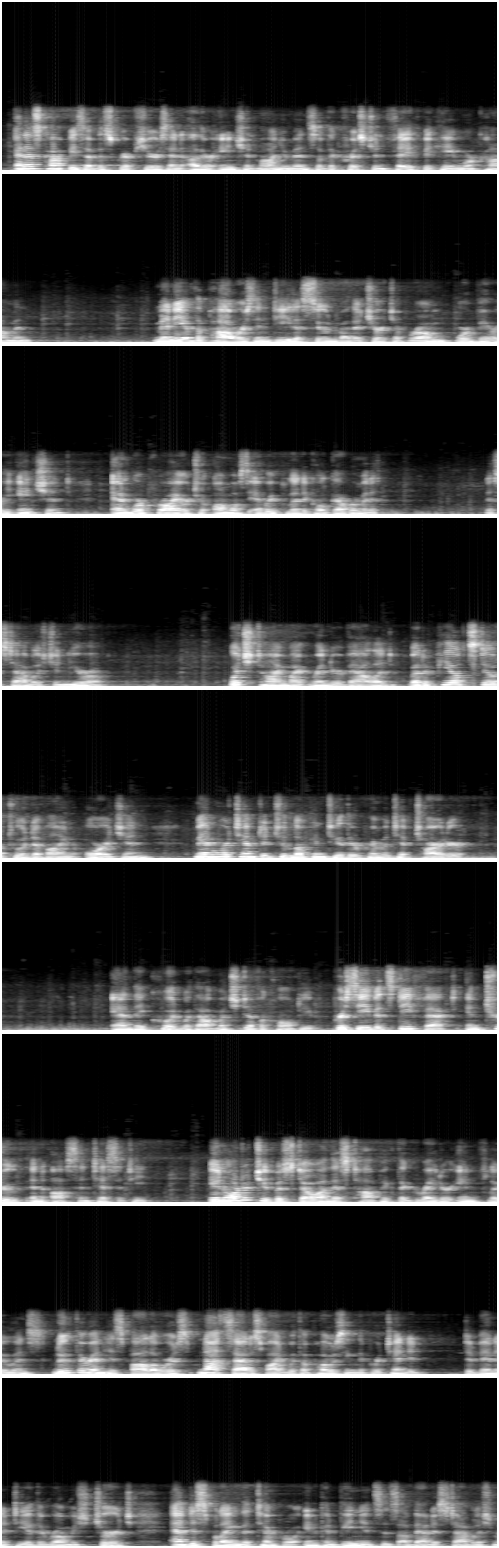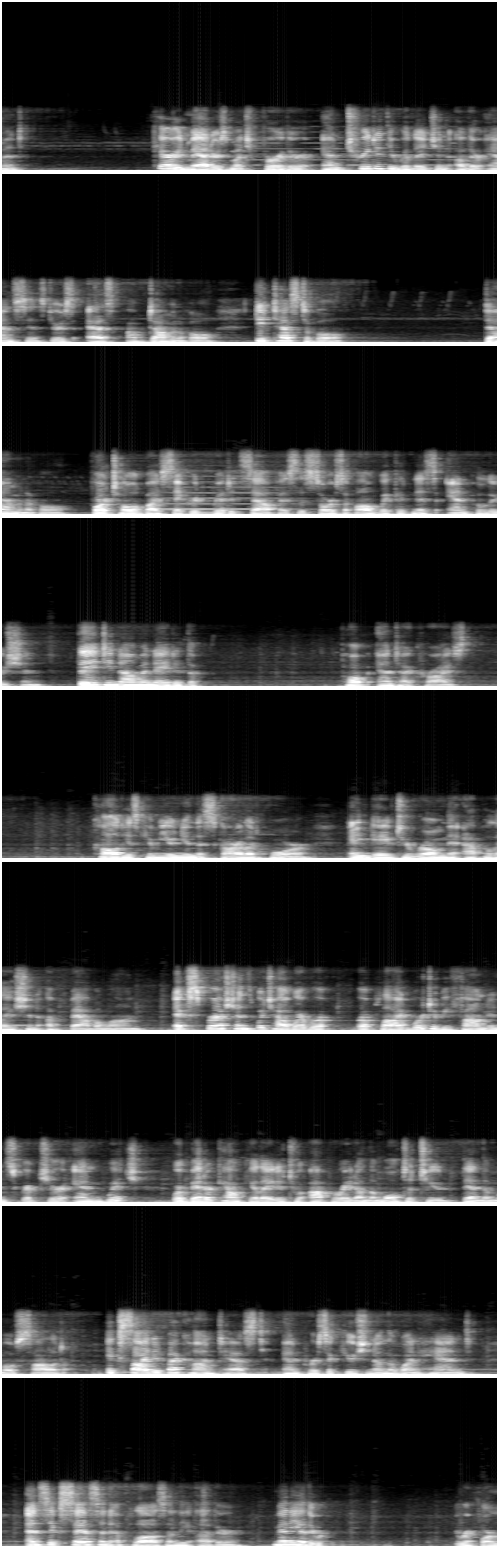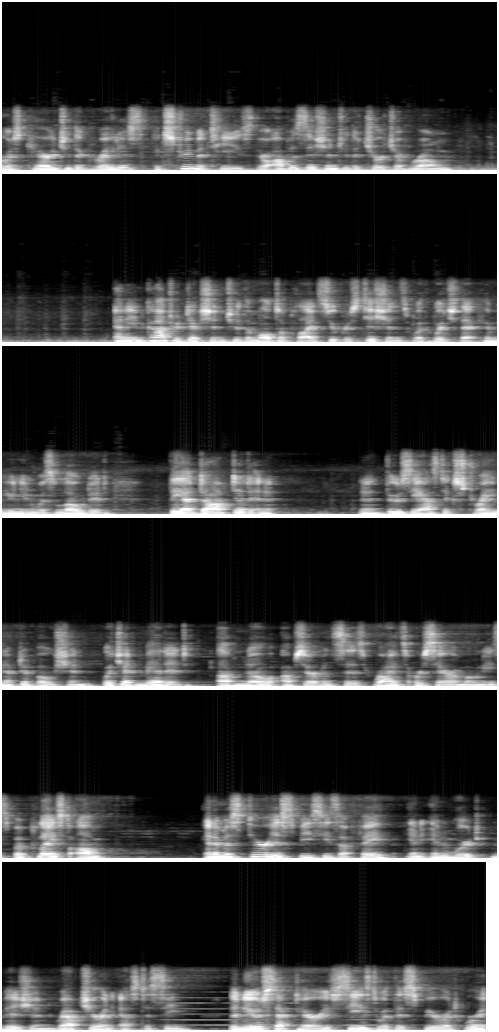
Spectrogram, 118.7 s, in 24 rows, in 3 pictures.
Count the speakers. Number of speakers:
one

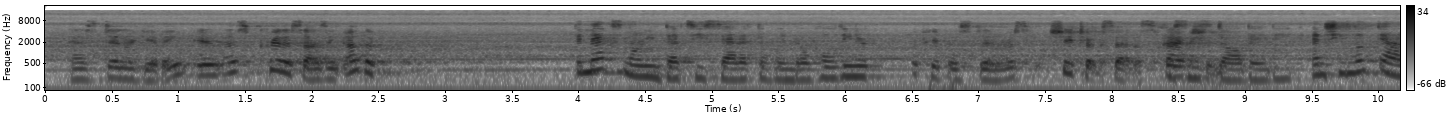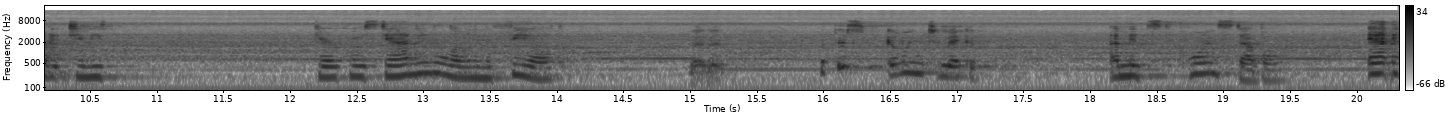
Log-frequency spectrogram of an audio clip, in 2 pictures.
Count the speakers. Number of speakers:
two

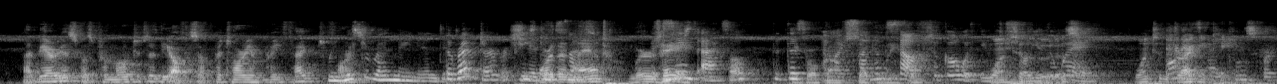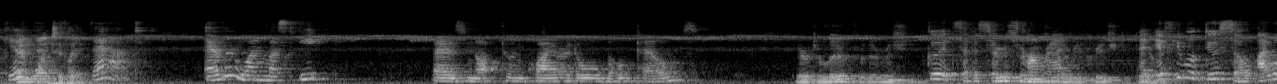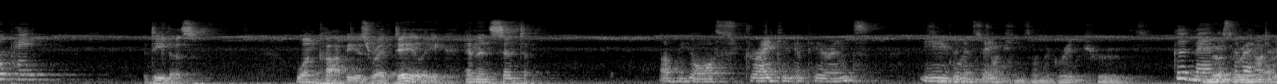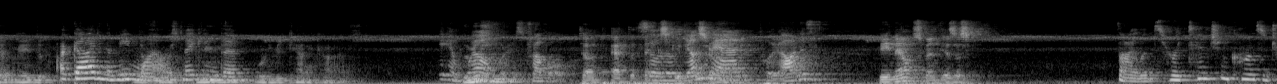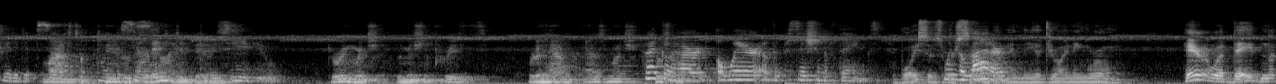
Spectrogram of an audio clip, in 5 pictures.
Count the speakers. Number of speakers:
nine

